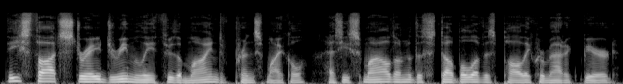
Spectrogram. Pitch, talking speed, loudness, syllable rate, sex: 105 Hz, 195 wpm, -18 LUFS, 5.4 syllables/s, male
